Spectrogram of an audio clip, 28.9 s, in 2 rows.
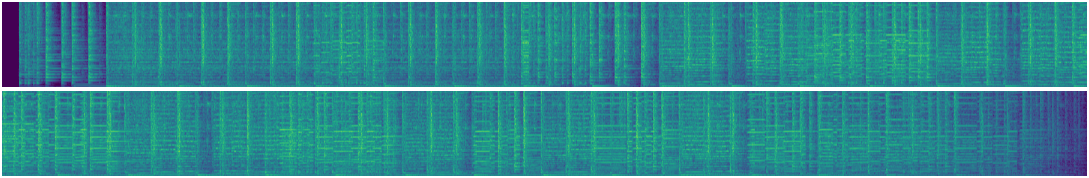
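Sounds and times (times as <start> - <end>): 
bellydance music: 1.4 - 28.9.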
